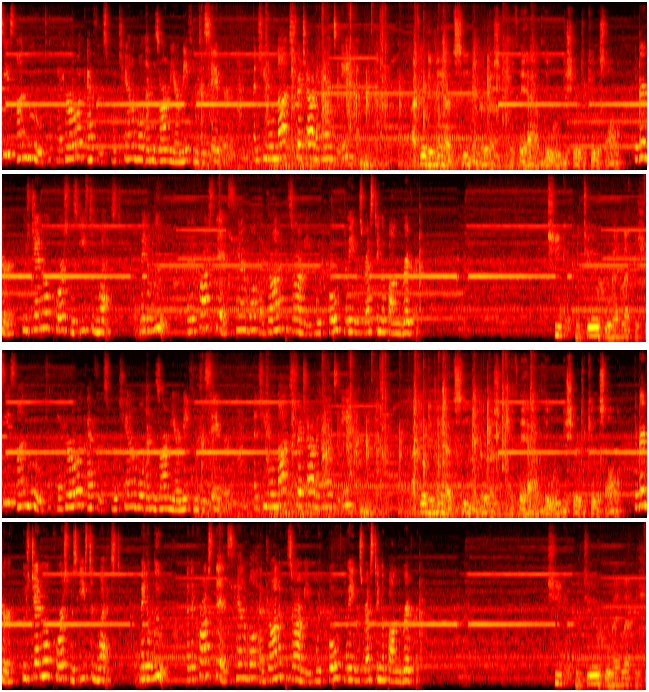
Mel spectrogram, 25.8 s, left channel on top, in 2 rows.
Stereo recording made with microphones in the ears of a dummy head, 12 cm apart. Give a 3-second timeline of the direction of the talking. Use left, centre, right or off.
left, left, left, centre, right, right, right, left, left.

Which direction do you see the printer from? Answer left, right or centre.
left.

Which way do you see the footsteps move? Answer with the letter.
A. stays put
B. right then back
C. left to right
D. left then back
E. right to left
C.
